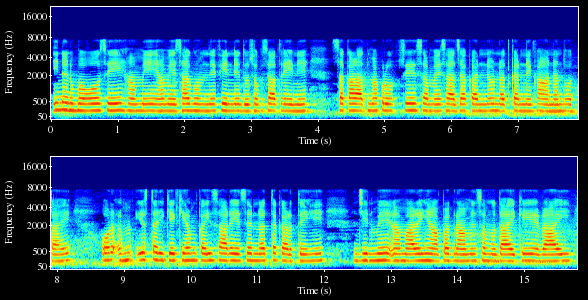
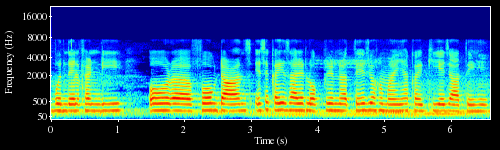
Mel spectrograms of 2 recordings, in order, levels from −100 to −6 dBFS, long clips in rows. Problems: constant background noise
